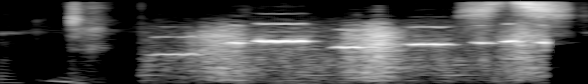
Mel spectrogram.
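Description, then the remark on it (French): Mickey whistles a cheerful tune in a Disney clip, a string of short and sustained notes over a dense, crackly, noisy background, preceded by a brief knock, ending abruptly after about two seconds. “fait que, là, c'était Mickey qui sifflait, puis tout, puis là, un takedown de Disney.”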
